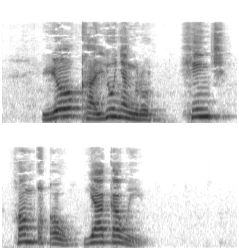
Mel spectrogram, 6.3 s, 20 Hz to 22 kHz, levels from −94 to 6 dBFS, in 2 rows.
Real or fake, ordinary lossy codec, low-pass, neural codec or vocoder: real; AAC, 64 kbps; 10.8 kHz; none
